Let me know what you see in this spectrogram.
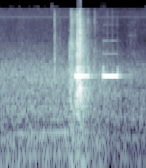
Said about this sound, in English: Your oven is preheated. Okay, it's preheated. I go over to the rack with the round pan on it. Open the door and slide it in.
